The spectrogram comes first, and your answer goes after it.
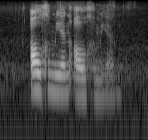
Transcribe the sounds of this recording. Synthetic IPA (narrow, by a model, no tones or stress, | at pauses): ʔɐlˠχəmiənɐlˠχəmḭən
